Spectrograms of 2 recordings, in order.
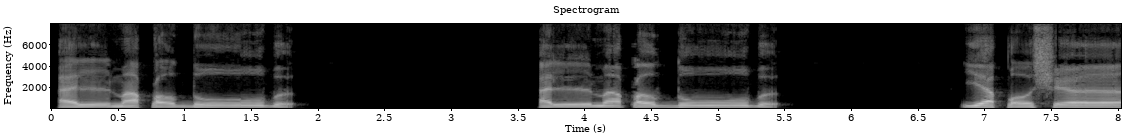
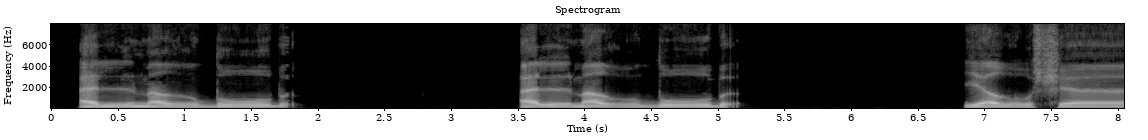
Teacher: suara gain seharusnya mengalir dengan lancar dan memiliki sifat kontinu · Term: ghain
